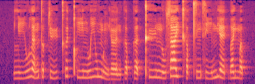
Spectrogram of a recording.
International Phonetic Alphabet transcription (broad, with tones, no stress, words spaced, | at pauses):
liː˨˥w lɐ˨˥nt̪ɐ˨˥p̚syː˨˥ kʰɵ˥t̚pʰiː˧nwiː˥wmʊ˨˩ŋ jœː˨˩nkɐ˧p̚kɐ˨˥t̚ kʰyː˧n̪o˨˧wsaː˥jkʰɐ˨p̚ t͡sɪ˧ŋsiː˨˥mjɛː˨k̚ wɐ˧jmɐ˨p̚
